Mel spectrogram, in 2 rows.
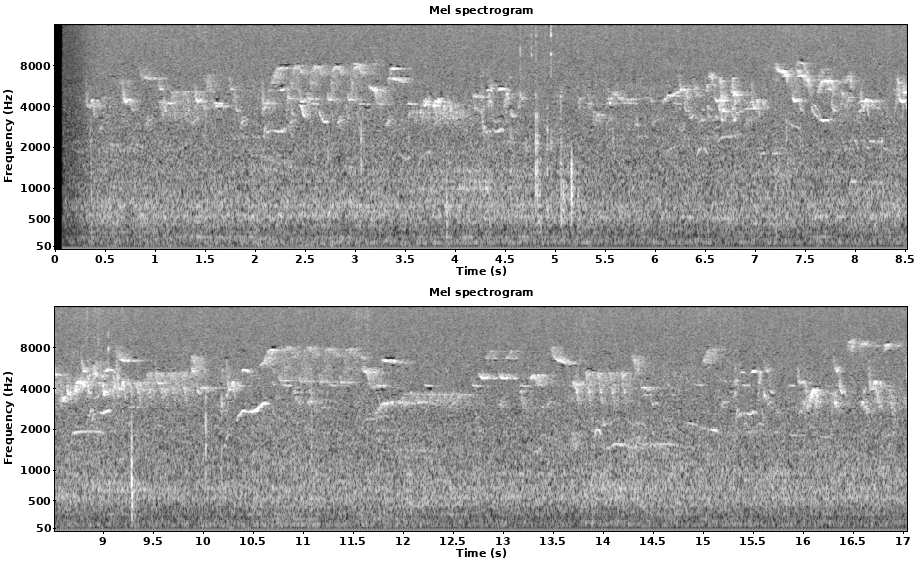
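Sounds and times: small birds chirping: 0:00.2 - 0:17.0
faint clicks: 0:04.5 - 0:05.3, 0:09.2 - 0:10.4.

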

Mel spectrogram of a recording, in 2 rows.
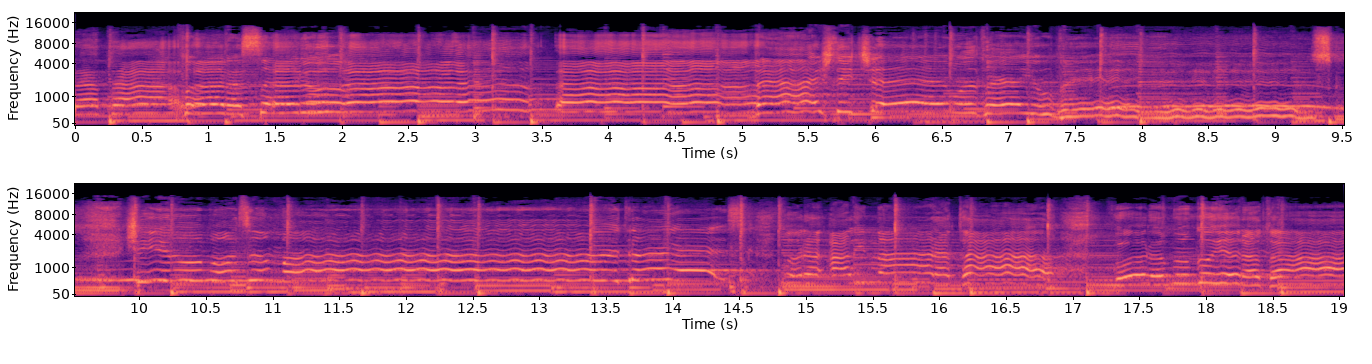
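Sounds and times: acoustic guitar: 0:00.0 - 0:19.0.

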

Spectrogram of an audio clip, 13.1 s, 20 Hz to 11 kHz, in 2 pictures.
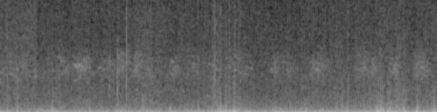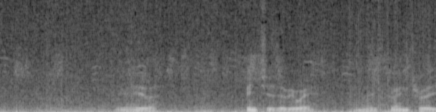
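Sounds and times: finches chirping: 0:00.0 - 0:13.0.

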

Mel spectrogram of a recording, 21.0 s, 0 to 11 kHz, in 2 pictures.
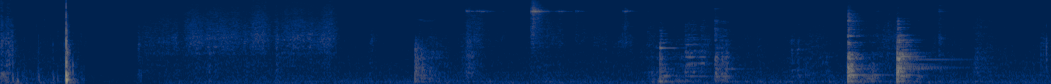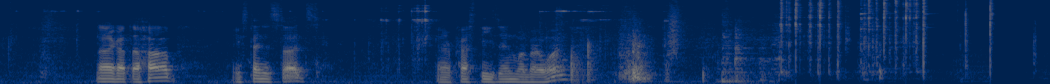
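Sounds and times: metal parts clinking: 0:04.2 - 0:07.4, 0:12.3 - 0:20.6.

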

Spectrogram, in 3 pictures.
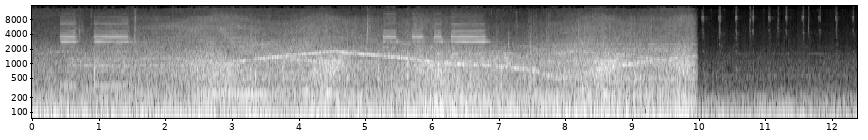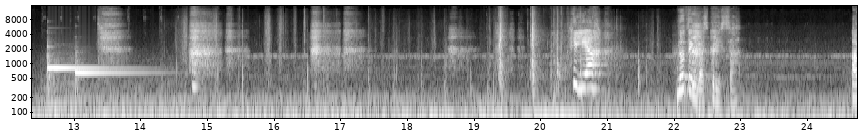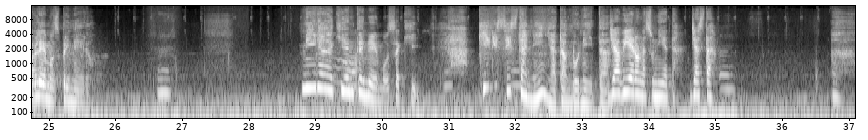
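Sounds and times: siren wailing: 0:00.0 - 0:10.0, 0:14.8 - 0:26.0, 0:28.8 - 0:30.2
footsteps: 0:06.8 - 0:07.8, 0:14.3 - 0:19.7, 0:21.0 - 0:21.9
two-note doorbell: 0:12.6 - 0:14.3.

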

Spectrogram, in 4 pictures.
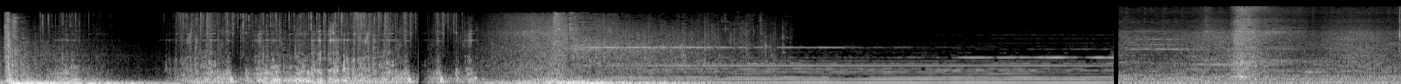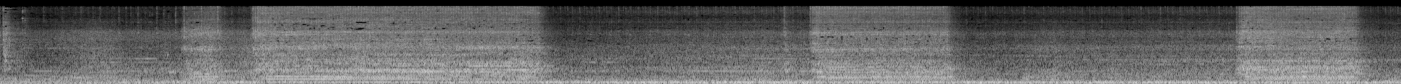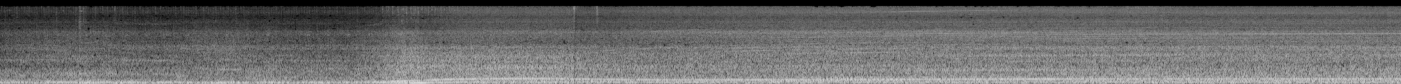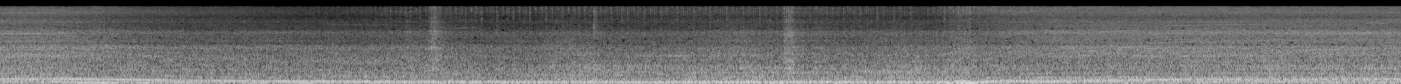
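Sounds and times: truck engine idling and revving: 0:11.2 - 0:56.0.

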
